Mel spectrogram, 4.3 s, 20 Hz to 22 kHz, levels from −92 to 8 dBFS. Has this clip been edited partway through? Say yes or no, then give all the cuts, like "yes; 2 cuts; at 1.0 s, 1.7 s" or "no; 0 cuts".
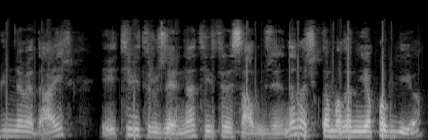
no; 0 cuts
